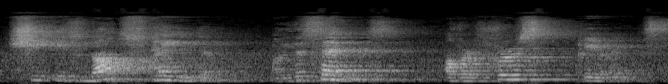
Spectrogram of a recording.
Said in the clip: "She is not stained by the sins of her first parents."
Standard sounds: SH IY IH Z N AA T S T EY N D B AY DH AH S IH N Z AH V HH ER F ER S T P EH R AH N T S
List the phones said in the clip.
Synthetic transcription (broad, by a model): SH IY IH Z N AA T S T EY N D B AY DH AH S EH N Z AH V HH ER F ER S T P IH R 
